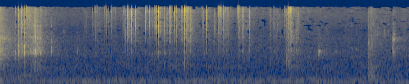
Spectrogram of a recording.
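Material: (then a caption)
Soap. A metal blade carves and scrapes slices off a hand-sized, solid cream-colored bar of soap with a pink glitter outer layer, held in the hand. It makes quiet, crisp, bright scraping and crackling bursts with short gaps between strokes and almost no low end.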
